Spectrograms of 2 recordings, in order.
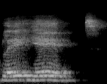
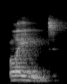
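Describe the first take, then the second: First: The ending is said as an extra syllable. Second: The ending is only a short D sound. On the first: The speaker calls it wrong. "E não play it" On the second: The speaker calls it right. "Só o som do D"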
